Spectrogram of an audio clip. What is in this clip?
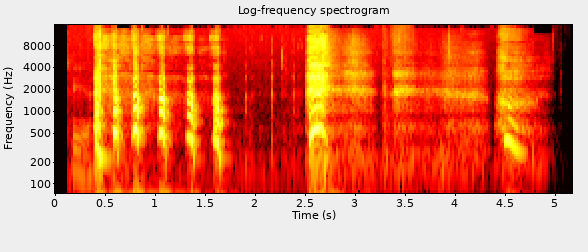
CLOSE FEMALE LAUGH 048
A well-known author visited the studio to record the 'audio book' version of her novel for her publisher. During the 16 hours (!) it took to record the 90,000 word story we got on really well and our jolly banter made it onto the unedited tracks. The author has given me permission to keep and share her laughter as long as I don't release her identity. Recorded with the incredible Josephson C720 microphone through NPNG preamp and Empirical Labs compression. Tracked to Pro Tools with final edits performed in Cool Edit Pro. At some points my voice may be heard through the talkback and there are some movement noises and paper shuffling etc. There is also the occasional spoken word. I'm not sure why some of these samples are clipped to snot; probably a Pro Tools gremlin. Still, it doesn't sound too bad.
book, close, empirical, funny, giggle, guffaw, happiness, humour, jolly, josephson, joy, labs, mirth, over, voice, voiceover, woman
